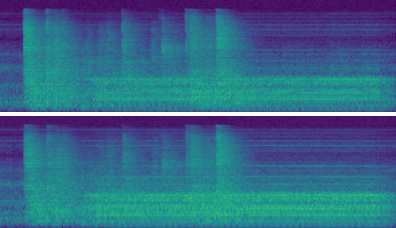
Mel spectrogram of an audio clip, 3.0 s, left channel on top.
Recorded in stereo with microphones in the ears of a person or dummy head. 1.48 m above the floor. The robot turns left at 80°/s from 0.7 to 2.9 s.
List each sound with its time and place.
0.2 s a cupboard door: 60° left (ahead or behind), 0.6 m; by 1.8 s 15° right (ahead or behind), 0.6 m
